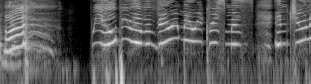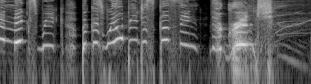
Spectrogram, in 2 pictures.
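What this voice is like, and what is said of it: Miss Piggy impression. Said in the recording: “using a Miss Piggy impersonation ... this really hurts my soul”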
